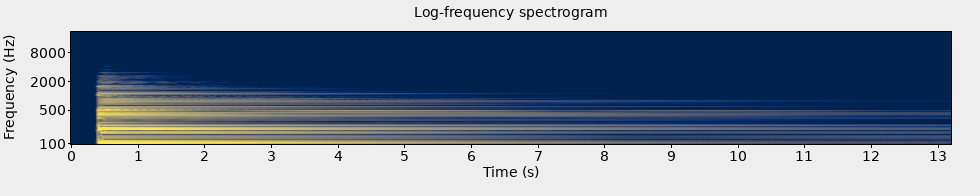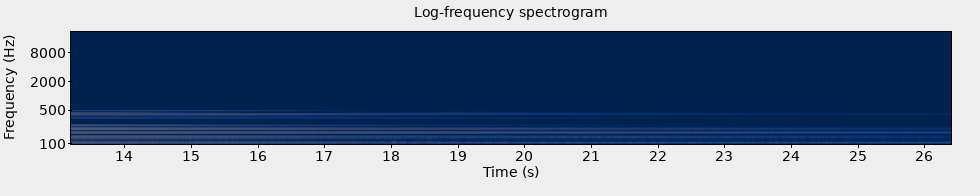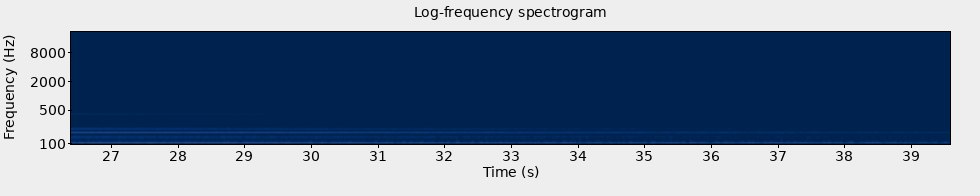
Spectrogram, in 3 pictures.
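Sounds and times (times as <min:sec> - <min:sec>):
grand piano multiphonics: 0:00.4 - 0:13.4.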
